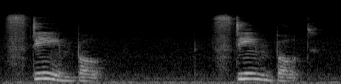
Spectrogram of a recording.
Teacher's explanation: making the first part of the word louder, longer, and at a higher pitch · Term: stressed part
